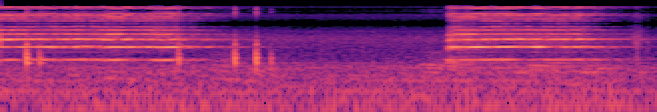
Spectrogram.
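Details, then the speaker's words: Bicycle front disc brake with contaminated pads and a new rotor fitted; loud, steady high-pitched squeal in bursts as the wheel turns persists; new pads on the old rotor later stopped it, so the contaminated pads are the cause. "So now we still have some squeal."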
